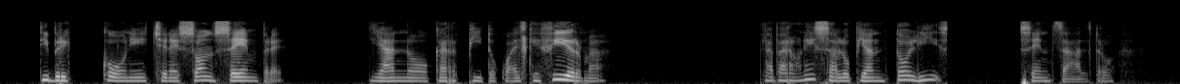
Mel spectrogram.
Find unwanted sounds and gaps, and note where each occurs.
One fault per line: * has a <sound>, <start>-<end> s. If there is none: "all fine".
all fine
